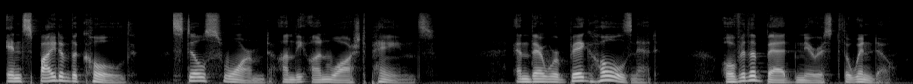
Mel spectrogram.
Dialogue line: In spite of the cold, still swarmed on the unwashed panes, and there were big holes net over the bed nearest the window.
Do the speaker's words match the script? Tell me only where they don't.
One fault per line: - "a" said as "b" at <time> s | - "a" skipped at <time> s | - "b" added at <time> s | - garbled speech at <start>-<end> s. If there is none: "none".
none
